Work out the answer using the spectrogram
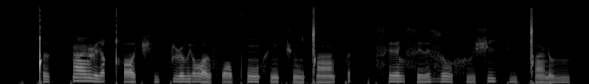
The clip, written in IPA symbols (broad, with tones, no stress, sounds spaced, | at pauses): ǃ ɘ˨ kː ã˦ ɭ i˨˦ qʰ ɔ˨ t͡ʃʰ i˨ k ɭ ɯ˦ j lˠ ɘ˨ f ɔ˨ pʰ ũ˦ x ĩ˨ t͡ʃ ũ˨ ǀ ã˦ k | t͡sʰ e˦ l s ɪ˨˦ z ʊ˦˨ x ɯ˨ ʃ i˦ k i˨ ǀ ã˨ ɽ ɯ˦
